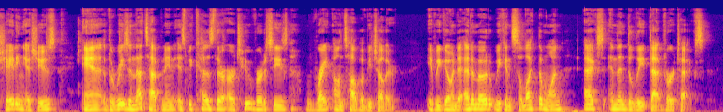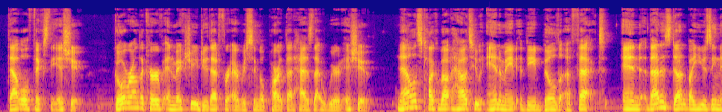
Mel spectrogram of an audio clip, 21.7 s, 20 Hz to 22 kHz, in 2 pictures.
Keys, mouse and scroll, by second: 0.6-2.2 shift+middle drag, 2.2-2.9 scroll up 3, 2.9-5.5 shift+middle drag, 5.5 Tab, 6.6 click, 8.3 x, 12.1-15.2 scroll down 3, 16.5-19.1 shift+middle drag.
